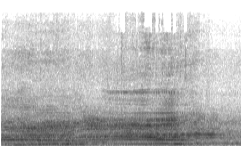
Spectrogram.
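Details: Sahiwal bulls and calves at Ambari cattle market in Dinajpur district, with one drawn-out, tonal low moo wavering across three seconds over a steady hubbub of crowd voices and market noise.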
